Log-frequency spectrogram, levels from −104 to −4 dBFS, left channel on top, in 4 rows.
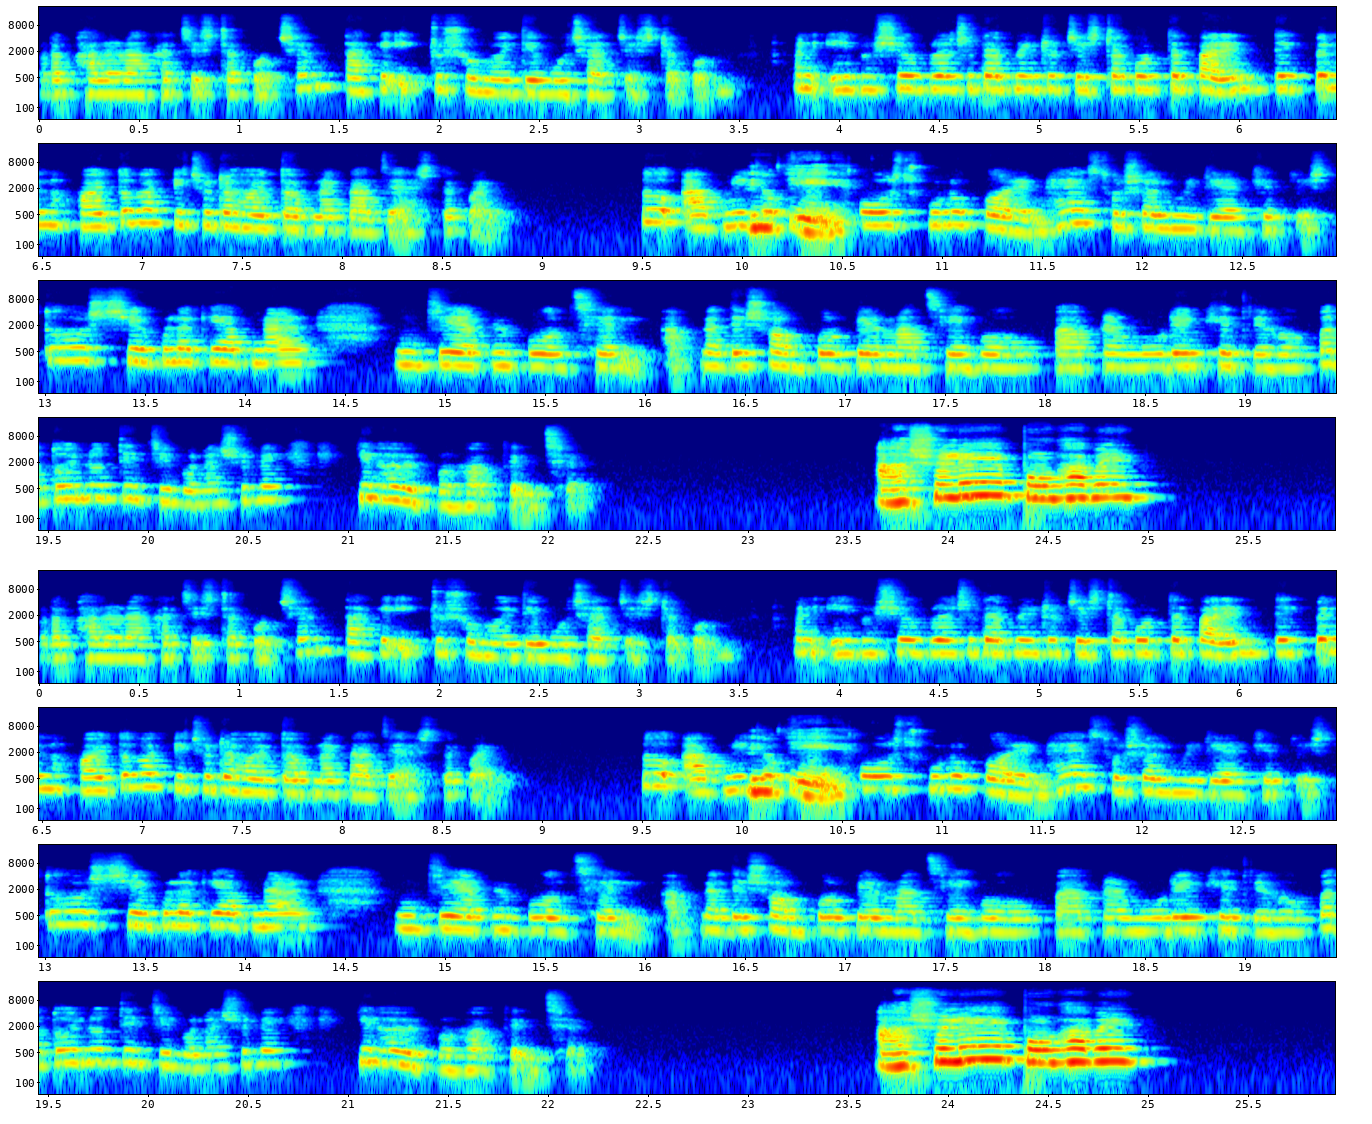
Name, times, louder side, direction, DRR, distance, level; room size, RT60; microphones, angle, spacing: voice 1, 0.0-3.3 3.8-8.8 9.5-20.6 21.0-22.2, equal, 80° left, 0 dB, 1.7 m, -39 dB
voice 2, 10.0-10.5 23.6-25.1, right 2 dB, 50° left, -1 dB, 2.0 m, -25 dB
7.3 x 2.7 x 2.5 m, 0.25 s
head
